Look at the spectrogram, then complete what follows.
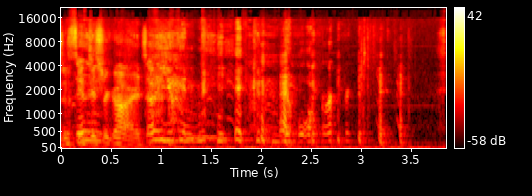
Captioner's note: laughs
